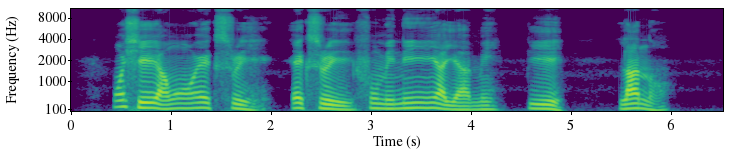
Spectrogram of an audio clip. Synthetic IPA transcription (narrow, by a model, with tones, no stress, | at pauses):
w̃ɔ̃˦ʃe˧a˦˨w̃ɔ̃˧ɛ˦si˨ | ɛ˦ksɾi˨fũ˦mĩ˧nĩ˦a˦˨ja˨mĩ˧ | pi˦e˦˨ | la˦nã˨˦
